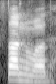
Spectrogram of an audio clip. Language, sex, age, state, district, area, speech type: Punjabi, female, 30-45, Punjab, Hoshiarpur, rural, spontaneous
